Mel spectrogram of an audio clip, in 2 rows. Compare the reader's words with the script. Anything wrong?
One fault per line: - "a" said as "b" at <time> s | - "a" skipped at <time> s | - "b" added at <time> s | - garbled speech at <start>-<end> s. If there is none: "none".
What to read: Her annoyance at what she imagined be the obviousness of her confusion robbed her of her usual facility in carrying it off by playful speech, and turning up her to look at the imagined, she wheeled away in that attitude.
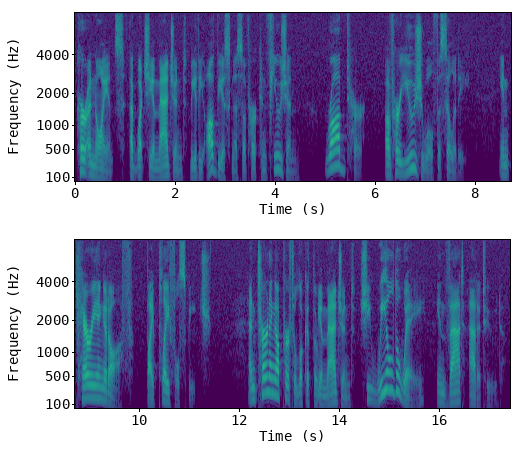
none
